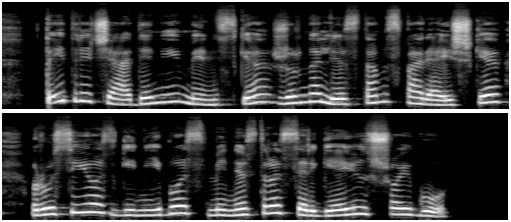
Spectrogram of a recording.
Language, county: Lithuanian, Utena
